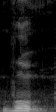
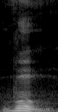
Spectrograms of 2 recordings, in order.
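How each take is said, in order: The two takes are said the same way.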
